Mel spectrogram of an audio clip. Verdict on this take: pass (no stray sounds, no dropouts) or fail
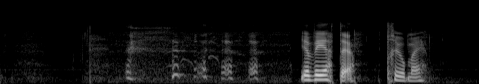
fail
